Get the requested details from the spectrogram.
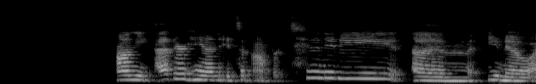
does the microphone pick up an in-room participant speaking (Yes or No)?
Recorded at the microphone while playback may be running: Yes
